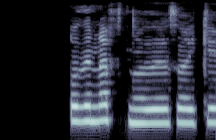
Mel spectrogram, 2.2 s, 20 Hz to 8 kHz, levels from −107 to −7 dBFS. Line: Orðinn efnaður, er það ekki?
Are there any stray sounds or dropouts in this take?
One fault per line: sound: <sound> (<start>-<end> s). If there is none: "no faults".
no faults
